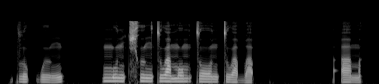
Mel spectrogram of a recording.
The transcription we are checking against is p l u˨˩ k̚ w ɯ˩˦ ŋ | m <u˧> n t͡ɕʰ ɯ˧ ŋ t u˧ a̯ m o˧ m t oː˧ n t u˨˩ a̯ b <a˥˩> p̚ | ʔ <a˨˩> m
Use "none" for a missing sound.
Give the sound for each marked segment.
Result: u˧, a˨˩, a˧

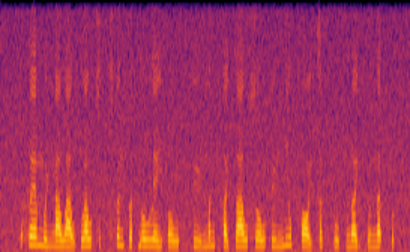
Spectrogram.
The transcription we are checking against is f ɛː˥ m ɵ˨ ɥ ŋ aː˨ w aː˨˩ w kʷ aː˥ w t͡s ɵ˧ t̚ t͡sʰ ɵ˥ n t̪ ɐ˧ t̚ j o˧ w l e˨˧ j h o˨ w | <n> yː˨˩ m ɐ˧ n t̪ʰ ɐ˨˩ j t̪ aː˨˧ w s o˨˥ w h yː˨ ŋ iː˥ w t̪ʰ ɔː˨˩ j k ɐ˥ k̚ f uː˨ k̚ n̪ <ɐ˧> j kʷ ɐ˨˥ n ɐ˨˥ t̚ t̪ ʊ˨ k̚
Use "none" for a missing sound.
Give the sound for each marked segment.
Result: t̪, ɐ˧

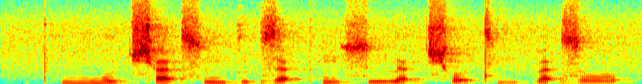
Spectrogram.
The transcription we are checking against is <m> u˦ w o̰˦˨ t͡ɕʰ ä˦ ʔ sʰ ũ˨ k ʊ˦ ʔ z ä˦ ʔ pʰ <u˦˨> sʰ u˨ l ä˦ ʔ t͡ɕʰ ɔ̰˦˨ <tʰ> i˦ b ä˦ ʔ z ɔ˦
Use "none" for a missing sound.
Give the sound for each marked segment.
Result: pʰ, ũ˦˨, tʰ

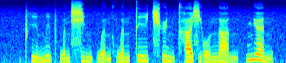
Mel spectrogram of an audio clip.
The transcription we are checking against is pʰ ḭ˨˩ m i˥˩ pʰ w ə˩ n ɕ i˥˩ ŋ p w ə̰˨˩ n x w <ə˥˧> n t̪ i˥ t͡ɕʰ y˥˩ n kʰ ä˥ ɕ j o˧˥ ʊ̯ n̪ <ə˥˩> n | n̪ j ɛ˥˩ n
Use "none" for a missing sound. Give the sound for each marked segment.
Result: ə˥, a˥˩

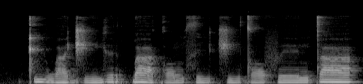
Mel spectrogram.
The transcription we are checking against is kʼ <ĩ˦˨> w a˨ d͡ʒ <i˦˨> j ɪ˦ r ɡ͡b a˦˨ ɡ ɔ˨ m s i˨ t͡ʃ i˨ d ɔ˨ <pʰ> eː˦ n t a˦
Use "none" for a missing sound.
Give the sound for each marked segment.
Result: i˦˨, i˨, f

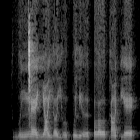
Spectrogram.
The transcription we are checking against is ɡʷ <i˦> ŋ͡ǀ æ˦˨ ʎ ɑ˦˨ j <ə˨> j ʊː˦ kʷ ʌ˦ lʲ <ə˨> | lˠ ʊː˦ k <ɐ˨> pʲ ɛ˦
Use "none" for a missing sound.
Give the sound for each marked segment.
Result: i˨, ʌ˨, ə˨, ɑ˨

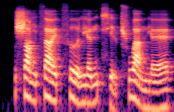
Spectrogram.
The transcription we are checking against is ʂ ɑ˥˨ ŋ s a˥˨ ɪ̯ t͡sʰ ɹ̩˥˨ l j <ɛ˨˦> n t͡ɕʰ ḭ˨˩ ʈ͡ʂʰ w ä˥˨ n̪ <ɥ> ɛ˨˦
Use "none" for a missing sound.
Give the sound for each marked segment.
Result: ɛ˨˦, j

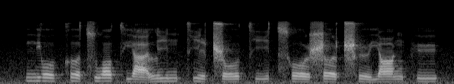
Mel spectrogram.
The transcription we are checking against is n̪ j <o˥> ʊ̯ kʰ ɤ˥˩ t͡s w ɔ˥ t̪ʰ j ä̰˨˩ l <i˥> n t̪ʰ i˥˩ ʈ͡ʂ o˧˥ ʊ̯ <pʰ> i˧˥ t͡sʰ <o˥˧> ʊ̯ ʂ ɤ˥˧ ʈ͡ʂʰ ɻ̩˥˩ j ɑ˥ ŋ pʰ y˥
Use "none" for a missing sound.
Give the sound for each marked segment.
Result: o˥˧, i˥, t̪ʰ, o˥˧

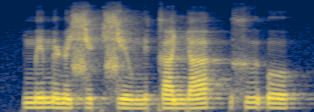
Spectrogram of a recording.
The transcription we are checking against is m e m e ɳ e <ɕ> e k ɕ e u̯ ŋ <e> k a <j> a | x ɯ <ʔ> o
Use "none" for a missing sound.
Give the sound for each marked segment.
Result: ɕ, e, ɲ, ʔ

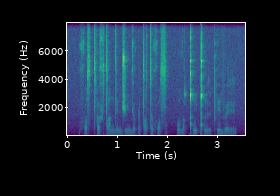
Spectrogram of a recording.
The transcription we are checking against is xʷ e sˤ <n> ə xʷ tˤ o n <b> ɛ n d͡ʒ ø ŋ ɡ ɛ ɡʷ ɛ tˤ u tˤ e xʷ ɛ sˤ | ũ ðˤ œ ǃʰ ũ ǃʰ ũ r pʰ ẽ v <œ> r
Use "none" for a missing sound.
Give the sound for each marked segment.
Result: tʰ, d, ø

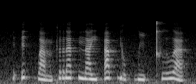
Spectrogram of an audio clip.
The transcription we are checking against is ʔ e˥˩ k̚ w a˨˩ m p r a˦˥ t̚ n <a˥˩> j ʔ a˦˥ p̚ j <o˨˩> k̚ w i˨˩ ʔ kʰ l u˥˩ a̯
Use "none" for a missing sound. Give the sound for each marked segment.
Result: a˧, o˨˩

